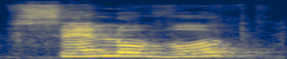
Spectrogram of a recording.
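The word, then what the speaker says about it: Всеволод: Yes, this is how you say the name, the Russian name, Vselovod.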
